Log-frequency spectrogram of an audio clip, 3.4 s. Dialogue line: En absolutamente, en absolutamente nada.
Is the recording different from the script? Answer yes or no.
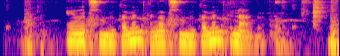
no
